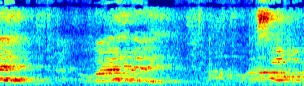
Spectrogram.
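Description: Children's voices shouting and calling out, high-pitched, in a couple of calls that rise and fall, the strongest about a second in.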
